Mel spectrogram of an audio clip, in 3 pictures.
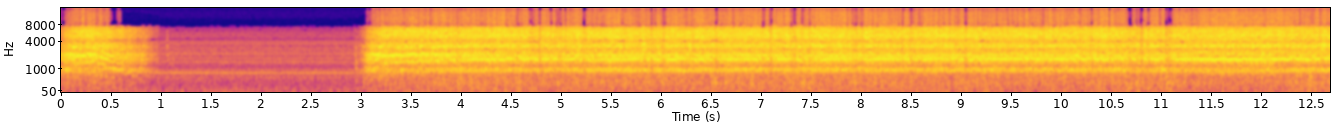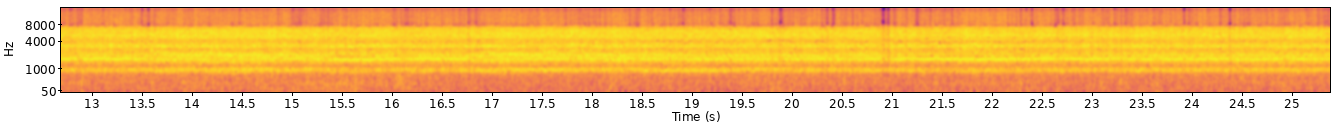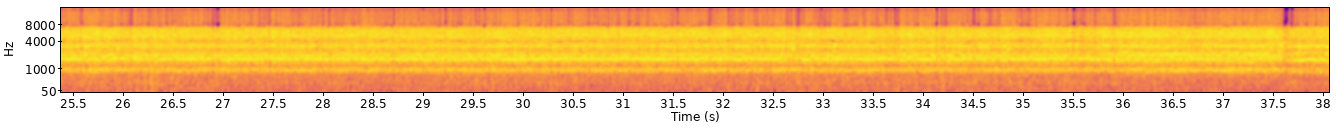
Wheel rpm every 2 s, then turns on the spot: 30, 60, 230, 230, 230, 230, 230, 220, 230, 230, 230, 230, 230, 230, 230, 230, 230, 230, 220.
none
